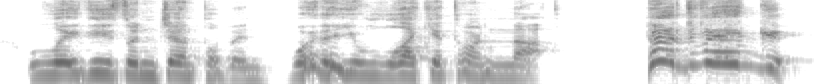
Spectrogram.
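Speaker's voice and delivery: put-on strong German accent with announcer-style delivery. Describing the musical's opening, the speaker quotes the guitarist's introduction in a strong German accent. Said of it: "who has a very strong German accent".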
